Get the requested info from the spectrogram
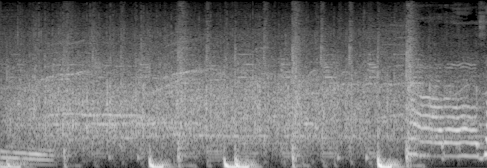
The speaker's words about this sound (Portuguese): E hoje está especialmente aqui no Valascast. Recebo com a salva de palmas,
